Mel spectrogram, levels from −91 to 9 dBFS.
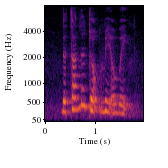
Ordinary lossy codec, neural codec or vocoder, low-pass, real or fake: none; none; none; real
